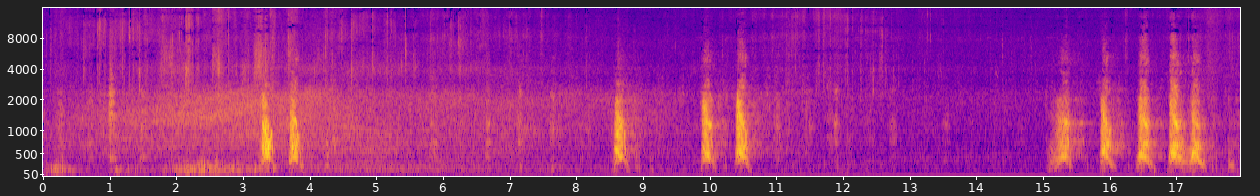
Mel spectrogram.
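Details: Playful English Springer Spaniel, Connecticut-bred, barking at home: soft background murmur and noise early, then scattered loud single and paired barks, ending with a fast burst of five barks over about two seconds.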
